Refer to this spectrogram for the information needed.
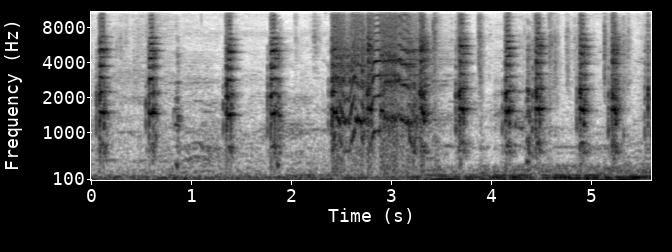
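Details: Green junglefowl, male and female, loud lure recording of cackling: short sharp clucks repeated about every half second, broken by a louder harsh, ragged burst near the middle, over a low steady hum.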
